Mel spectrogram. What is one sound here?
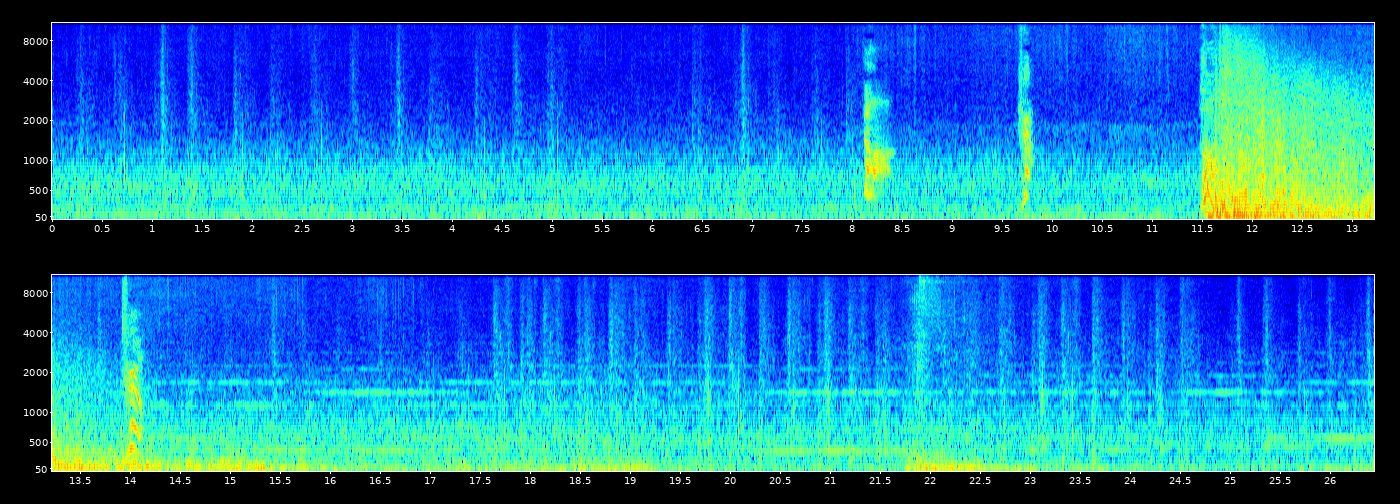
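Footsteps crunch steadily on snow.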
